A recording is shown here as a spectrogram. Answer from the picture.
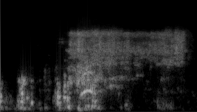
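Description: A few faint voice fragments, then a hiss lasting about a second and a half that fades out.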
